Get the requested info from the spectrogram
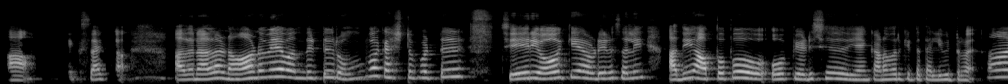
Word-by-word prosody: ஆ, -, -, 0 dB, 0.6 s
எக்ஸாட்டா. 235 Hz, -3 st, -7 dB, 0.6 s
அதனால 235 Hz, +3 st, +2 dB, 0.2 s
நானுமே 300 Hz, +9 st, +4 dB
வந்துட்டு 295 Hz, +1 st, -4 dB
ரொம்ப 285 Hz, +9 st, -9 dB, 0.2 s
கஷ்டப்பட்டு 310 Hz, 0 st, -4 dB, 0.6 s
"சரி, 275 Hz, +4 st, +3 dB, 0.2 s
ஓகே" 305 Hz, +2 st, +1 dB
அப்டினு 275 Hz, +1 st, -1 dB
சொல்லி 290 Hz, +3 st, -2 dB, 0.3 s
அதயும் 270 Hz, +4 st, +5 dB
அப்பப்போ 265 Hz, +4 st, 0 dB, 0.4 s
ஓப்பி 250 Hz, 0 st, -3 dB
அடிச்சு 255 Hz, +3 st, -4 dB, 0.3 s
என் 215 Hz, +1 st, -6 dB
கணவர் 230 Hz, +2 st, -2 dB
கிட்ட 230 Hz, -1 st, -7 dB
தள்ளி 210 Hz, 0 st, -5 dB
விட்டுருவேன். 215 Hz, -3 st, -6 dB
"ஆ -, -, -3 dB
270 Hz, 125 wpm, -24 LUFS, 240-300 Hz, 0.6 s, அதயும்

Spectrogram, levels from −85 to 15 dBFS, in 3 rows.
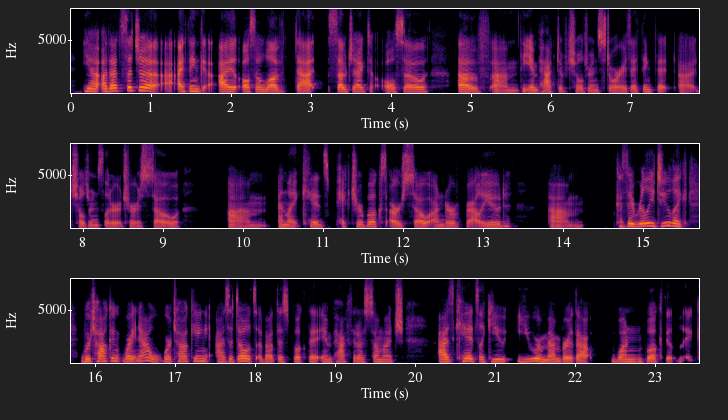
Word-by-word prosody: Yeah, 245 Hz, -1 st, +5 dB
uh, 240 Hz, -, +6 dB
that's 260 Hz, +1 st, +6 dB
such 300 Hz, +2 st, +6 dB
a 285 Hz, -4 st, +8 dB
I -, -, +2 dB
I -, -, 0 dB
think 240 Hz, 0 st, 0 dB, 0.2 s
I 210 Hz, +1 st, +7 dB
also 200 Hz, 0 st, +3 dB
love 195 Hz, -1 st, +4 dB
that -, -, +4 dB, 0.2 s
subject 200 Hz, +1 st, +1 dB
also 200 Hz, +3 st, +1 dB, 0.4 s
of, 180 Hz, -4 st, +4 dB
um, 150 Hz, -2 st, -2 dB
the 190 Hz, -, -4 dB
impact 190 Hz, -3 st, 0 dB
of -, -, -9 dB
children's -, -, -4 dB
stories. -, -, -3 dB
I 170 Hz, -, -2 dB
think 190 Hz, +1 st, -8 dB
that, -, -, -3 dB
uh, -, -, -5 dB
children's 175 Hz, -, -6 dB
literature -, -, -4 dB
is -, -, -6 dB
so, -, -, -4 dB, 0.6 s
um -, -, -5 dB, 0.2 s
and 200 Hz, -, -2 dB
like 165 Hz, -, -3 dB
kids 190 Hz, -4 st, -3 dB
picture 200 Hz, +1 st, -5 dB
books 210 Hz, 0 st, -1 dB
are 175 Hz, -, +1 dB
so 175 Hz, 0 st, -1 dB
undervalued, 190 Hz, +5 st, -4 dB, 0.5 s
um, -, -, -5 dB, 0.4 s
'cause 210 Hz, -2 st, -6 dB
they 240 Hz, -, +6 dB
really 250 Hz, +4 st, +6 dB
do, 270 Hz, +5 st, 0 dB
like 245 Hz, -4 st, 0 dB, 0.2 s
we're 235 Hz, +3 st, +3 dB
talking 245 Hz, +1 st, +2 dB
right 230 Hz, +2 st, +2 dB
now, 245 Hz, 0 st, +1 dB
we're 215 Hz, 0 st, -1 dB
talking 240 Hz, +1 st, -2 dB
as 205 Hz, +2 st, -3 dB
adults 235 Hz, +1 st, +2 dB
about 185 Hz, 0 st, -3 dB
this 195 Hz, -1 st, -4 dB
book 200 Hz, 0 st, -3 dB
that 195 Hz, -2 st, -1 dB
impacted 190 Hz, -1 st, -4 dB
us 190 Hz, -1 st, -4 dB
so 195 Hz, -, -3 dB
much 185 Hz, -2 st, -3 dB, 0.4 s
as 210 Hz, 0 st, +4 dB
kids. 245 Hz, -4 st, +1 dB
Like, 200 Hz, -1 st, -4 dB
you 205 Hz, 0 st, 0 dB
you 220 Hz, +5 st, -1 dB
remember 195 Hz, -3 st, +3 dB
that 170 Hz, -2 st, +1 dB, 0.2 s
1 200 Hz, +1 st, -2 dB
book 185 Hz, +2 st, 0 dB
that, -, -, -3 dB
like -, -, -11 dB
200 Hz, 180 wpm, -24 LUFS, 190-235 Hz, 0.6 s, a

